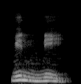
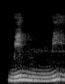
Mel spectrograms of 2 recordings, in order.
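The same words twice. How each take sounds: First: The n sound is short and single. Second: The n sound is held long and doubled.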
